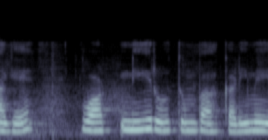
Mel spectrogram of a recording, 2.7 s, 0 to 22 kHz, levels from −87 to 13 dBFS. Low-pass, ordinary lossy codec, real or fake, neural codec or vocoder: 7.2 kHz; none; real; none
